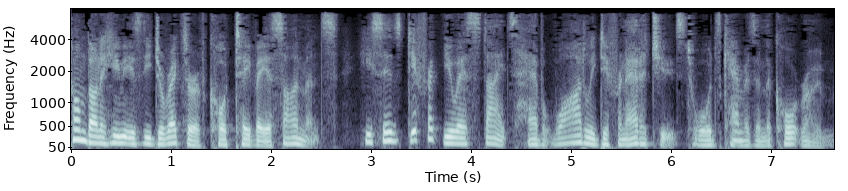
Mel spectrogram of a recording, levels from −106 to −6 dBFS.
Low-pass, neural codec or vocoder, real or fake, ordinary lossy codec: 7.2 kHz; codec, 16 kHz, 0.5 kbps, X-Codec, HuBERT features, trained on LibriSpeech; fake; MP3, 32 kbps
